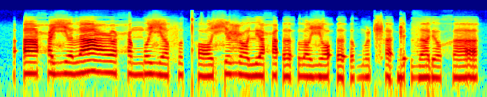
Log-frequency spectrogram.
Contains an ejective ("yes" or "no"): no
